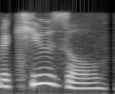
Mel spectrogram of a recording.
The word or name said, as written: recusal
